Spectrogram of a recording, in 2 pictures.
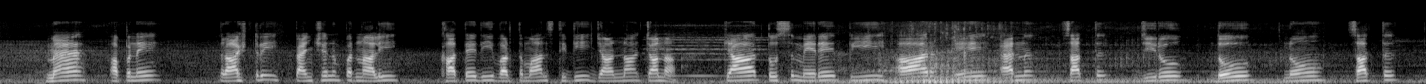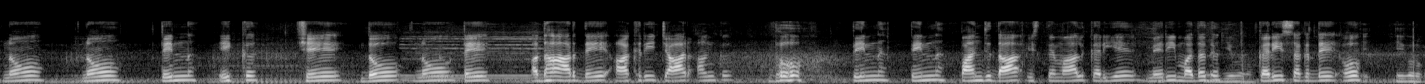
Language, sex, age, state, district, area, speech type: Dogri, male, 18-30, Jammu and Kashmir, Kathua, rural, read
